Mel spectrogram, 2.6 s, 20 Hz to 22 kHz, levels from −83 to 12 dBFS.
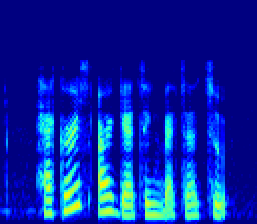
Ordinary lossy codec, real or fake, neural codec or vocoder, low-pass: none; real; none; 7.2 kHz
